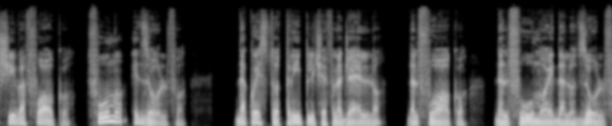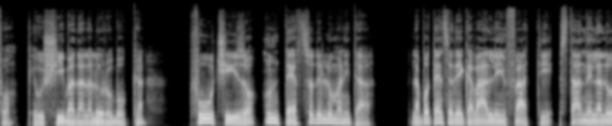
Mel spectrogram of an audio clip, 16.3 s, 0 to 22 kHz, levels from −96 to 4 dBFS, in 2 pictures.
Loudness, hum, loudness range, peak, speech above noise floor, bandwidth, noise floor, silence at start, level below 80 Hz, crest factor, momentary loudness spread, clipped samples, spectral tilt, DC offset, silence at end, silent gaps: -17 LUFS; none; 2 LU; -2 dBFS; 54 dB; 17.5 kHz; -70 dBFS; 0 s; -30 dBFS; 16 dB; 11 LU; under 0.1%; -6 dB/octave; under 0.1%; 0 s; none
